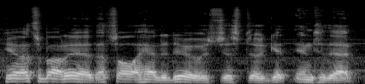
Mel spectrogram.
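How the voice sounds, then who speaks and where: A man's voice: lowish voice, a little fast, mellow, a little hiss or hum. A man talking casually as an amateur radio operator, explaining things in a chatty way and using radio procedure words. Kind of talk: casual ham radio conversation.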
